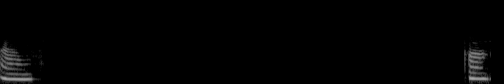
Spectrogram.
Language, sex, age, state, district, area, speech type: Malayalam, female, 18-30, Kerala, Kozhikode, urban, conversation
